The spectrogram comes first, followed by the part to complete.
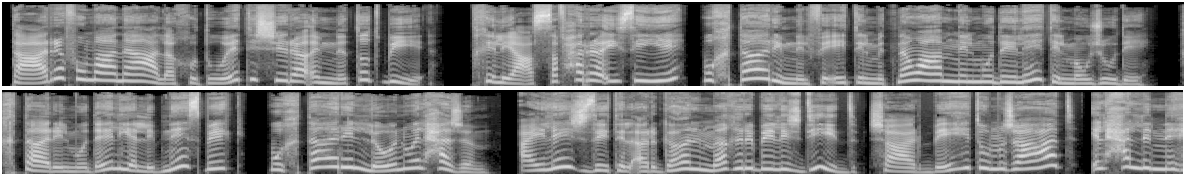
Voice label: Lebanese, voiceover

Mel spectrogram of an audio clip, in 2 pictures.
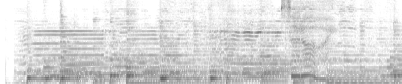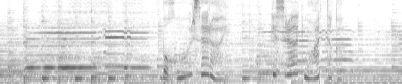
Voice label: kuwaiti Commercials

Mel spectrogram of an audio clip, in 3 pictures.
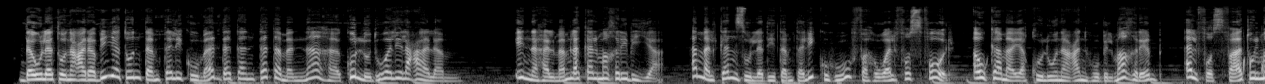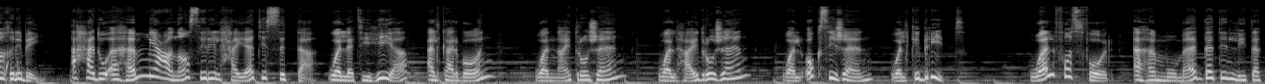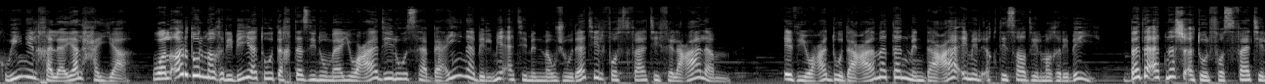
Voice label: MSA Lebanese Documentary, voiceover

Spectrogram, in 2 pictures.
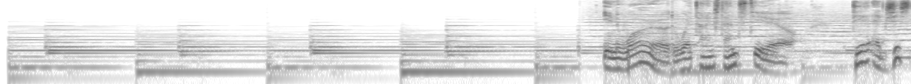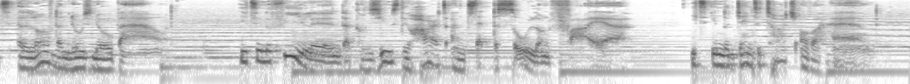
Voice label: Nigerian, Male Voices, voiceover

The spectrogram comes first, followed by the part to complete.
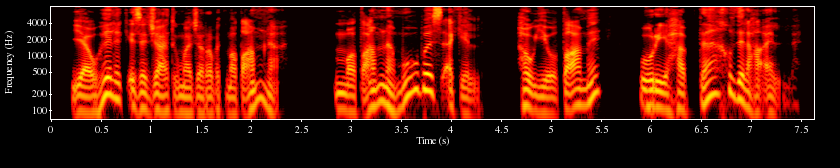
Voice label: syrian voiceover

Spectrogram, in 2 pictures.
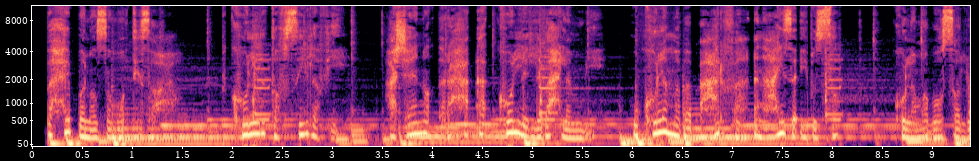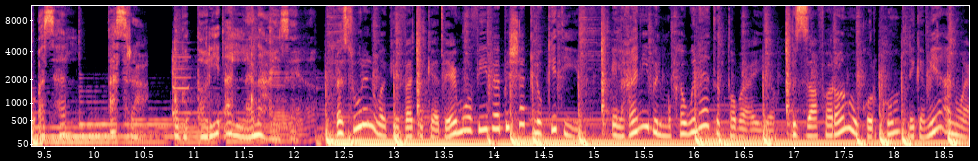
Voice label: Egyptian Commercial; Demoreel

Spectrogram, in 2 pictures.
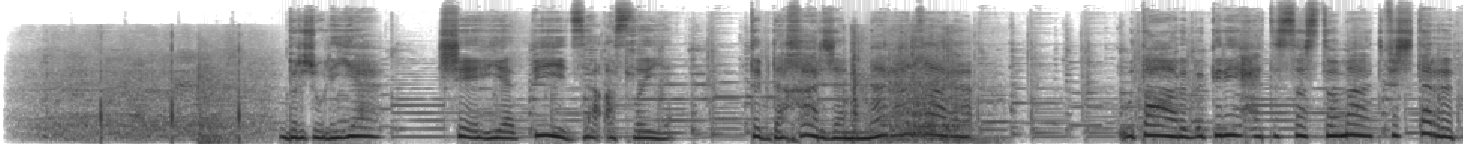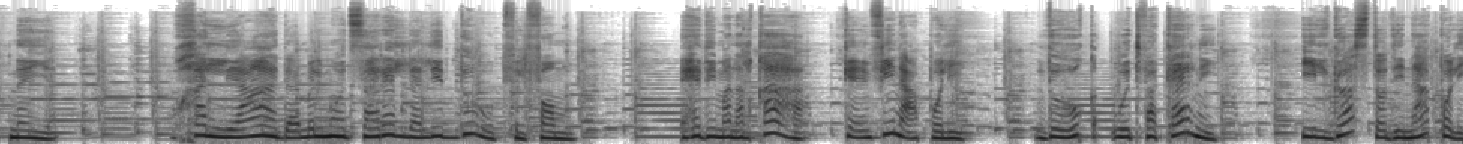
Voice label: Tunisian Commercial; Demoreel

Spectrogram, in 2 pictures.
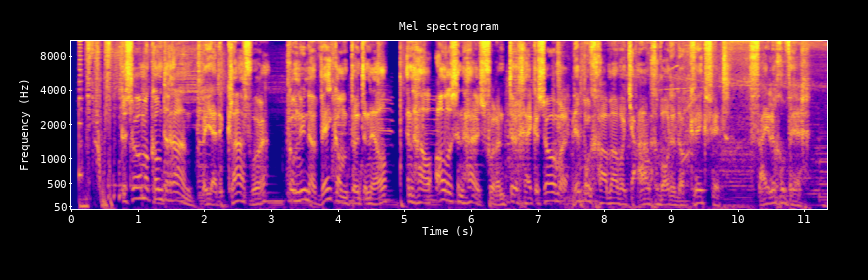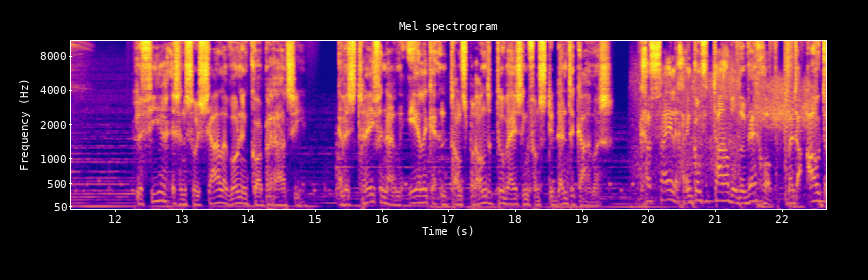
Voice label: Dutch Voiceover

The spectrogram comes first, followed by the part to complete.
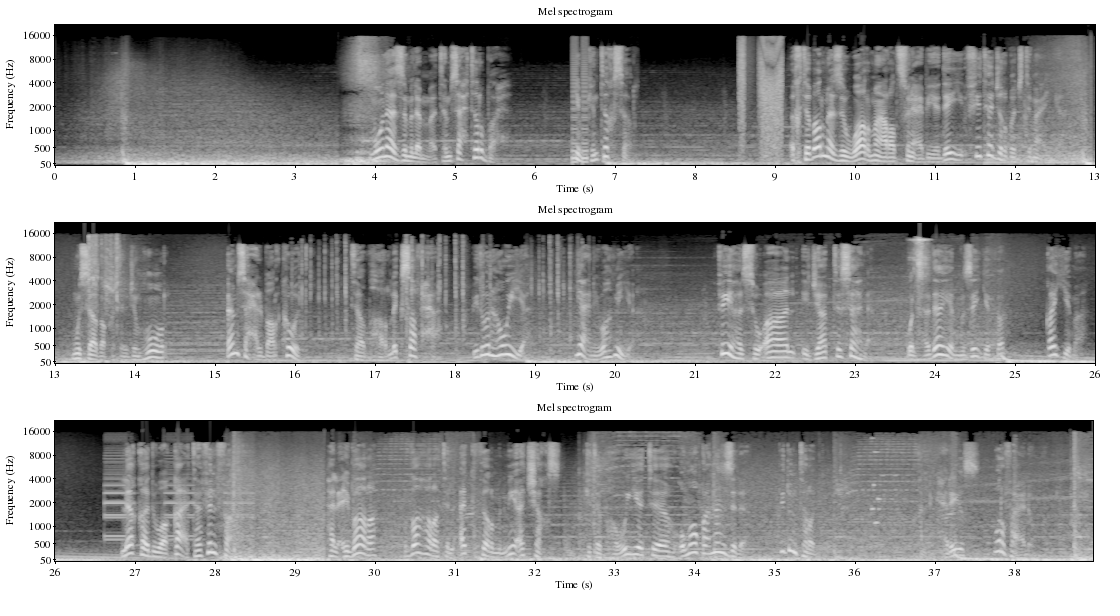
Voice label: Saudi

